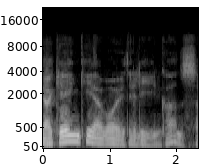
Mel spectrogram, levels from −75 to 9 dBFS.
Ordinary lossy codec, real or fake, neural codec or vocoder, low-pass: AAC, 32 kbps; real; none; 10.8 kHz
